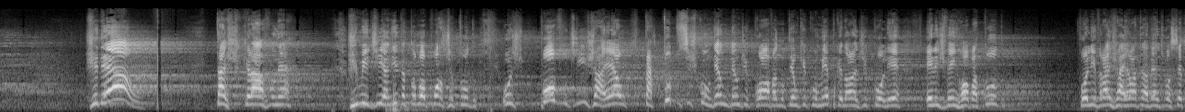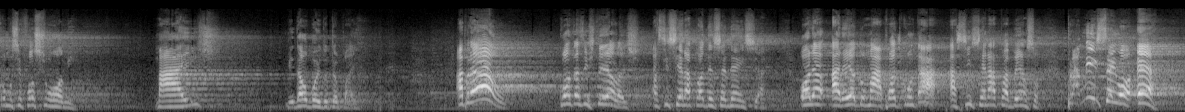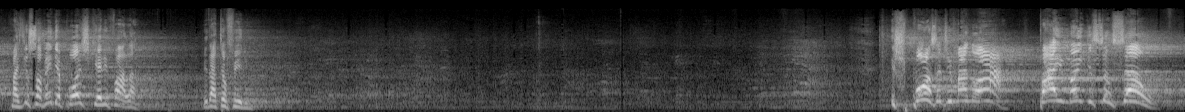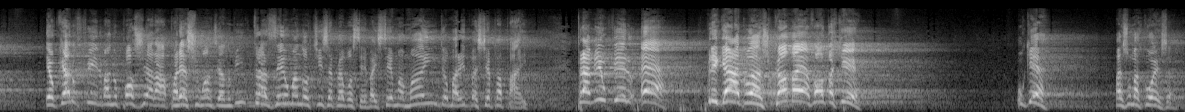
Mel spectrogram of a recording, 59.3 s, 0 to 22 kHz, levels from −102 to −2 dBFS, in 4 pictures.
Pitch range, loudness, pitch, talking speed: 245-335 Hz, -24 LUFS, 285 Hz, 145 wpm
